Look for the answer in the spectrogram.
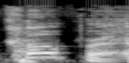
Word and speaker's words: copra: Of copra. Or is it copra? How do you pronounce it? – Is it copra or copra? Copra. – Rhymes with Oprah.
